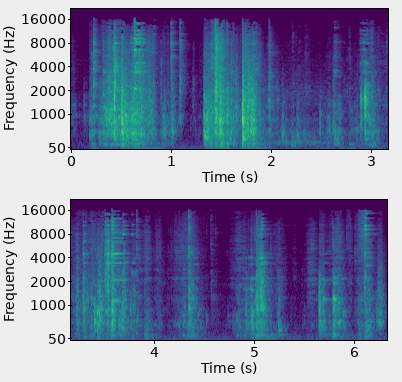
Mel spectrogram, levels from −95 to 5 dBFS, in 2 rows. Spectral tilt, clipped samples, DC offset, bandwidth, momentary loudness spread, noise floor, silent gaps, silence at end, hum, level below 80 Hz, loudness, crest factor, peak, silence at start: -1 dB/octave; under 0.1%; under 0.1%; 16.5 kHz; 21 LU; -55 dBFS; none; 0.05 s; none; -64 dBFS; -27 LUFS; 28 dB; -2 dBFS; 0.2 s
